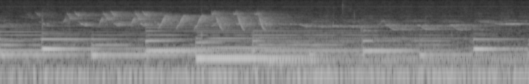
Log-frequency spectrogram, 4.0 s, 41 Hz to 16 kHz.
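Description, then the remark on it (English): Wild birds chirp and trill in quick, bright bursts throughout at Valens Lake Conservation Area in June 2021, during the bird breeding season, layered over a soft, steady melody of sustained instrumental notes that shift pitch every half second or so. “Today we'll be listening for bird species such as black and white warbler, northern water thrush, alder and willow flycatchers, and many more.”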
